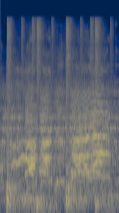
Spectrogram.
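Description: Live gospel music: a wavering, ornamented sung line over organ and drum kit, with regular drum and cymbal strokes.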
